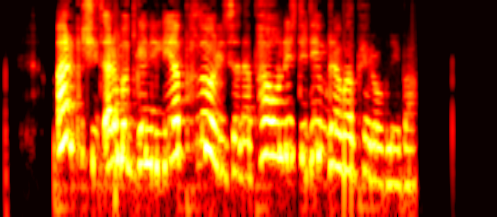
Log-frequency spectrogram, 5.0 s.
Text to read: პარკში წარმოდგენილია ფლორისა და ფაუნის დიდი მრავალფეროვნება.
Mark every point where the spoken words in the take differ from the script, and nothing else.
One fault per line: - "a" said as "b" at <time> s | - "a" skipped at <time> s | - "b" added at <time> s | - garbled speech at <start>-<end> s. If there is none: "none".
none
